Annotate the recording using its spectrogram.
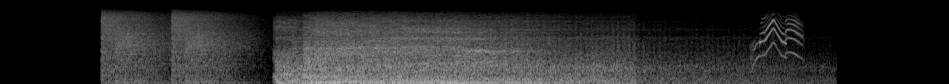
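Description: A loud magical blast roars and rumbles, then fades.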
